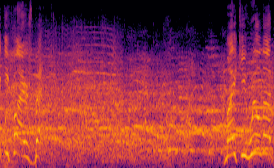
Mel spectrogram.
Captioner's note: audience applauds and cheers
